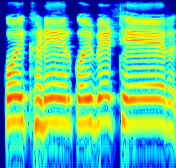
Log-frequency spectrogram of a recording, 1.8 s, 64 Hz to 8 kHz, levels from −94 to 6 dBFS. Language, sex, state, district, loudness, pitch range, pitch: Rajasthani, female, Rajasthan, Churu, -13 LUFS, 230-240 Hz, 230 Hz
